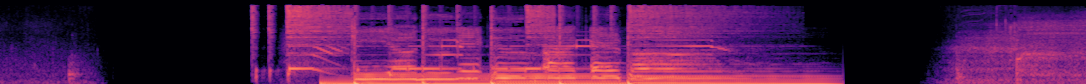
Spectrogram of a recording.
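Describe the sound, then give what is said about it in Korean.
A loud snippet of a pop song, played as a hint for a radio quiz, plays for about four seconds, with dense sustained instruments and a strong bass, then cuts off abruptly into quiet, followed by faint rustling noise. “이 놀이를 적극 추천하기 위해 탄생한 노래.”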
